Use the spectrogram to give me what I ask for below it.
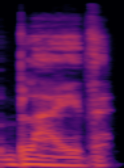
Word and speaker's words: Blythe: Mademoiselle Blythe, he said, pronouncing the Y like a soft I.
